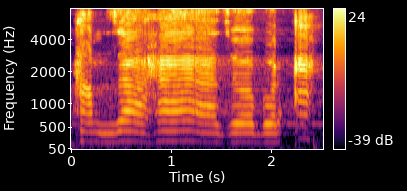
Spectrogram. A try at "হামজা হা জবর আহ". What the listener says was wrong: এই তো হয়েছে মাশাআল্লাহ।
